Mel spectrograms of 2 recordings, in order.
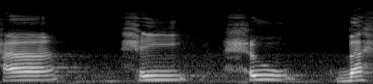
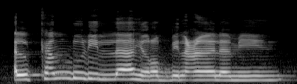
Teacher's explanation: Huruf ha bukan dari lidah bagian belakang. Ya. Ada orang membaca huruf ha dengan bacaan huruf ka.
